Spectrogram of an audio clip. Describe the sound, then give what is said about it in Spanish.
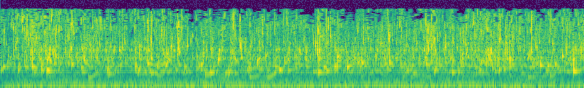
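Spring water wells up from a spring, bubbling and trickling steadily, a continuous babbling flow with fine splashy detail, moderately quiet, with no voices. “Cuando brota el agua de un manantial, no sabe qué camino va a tomar.”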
